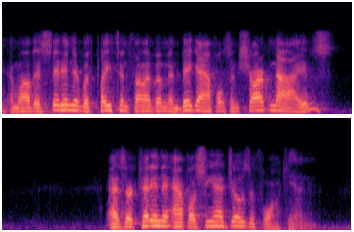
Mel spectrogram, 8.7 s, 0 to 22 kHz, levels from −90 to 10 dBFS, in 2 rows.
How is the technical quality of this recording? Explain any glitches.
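The technical quality is poor: the speech has been through heavy AMR wideband (HD Voice) codec coding throughout. Nothing is present above 7.4 kHz, and the voice sounds rough and raspy. That harshness fits the lowest AMR-WB mode, around 6.6 kbit/s, where the pulse-driven vocal tract model has too few bits to follow the voice. The top band is filled only with shaped noise. Unlike narrowband phone audio, the sound reaches well past 3.4 kHz.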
